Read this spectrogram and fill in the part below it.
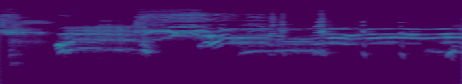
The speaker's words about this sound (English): All right, everyone starts screaming in three, two, one.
